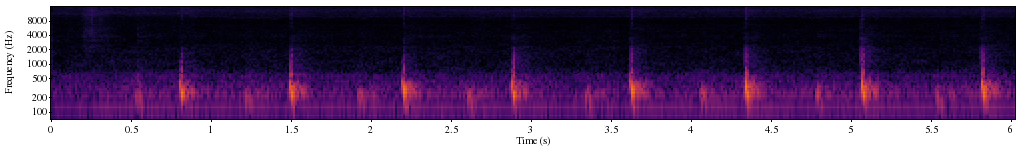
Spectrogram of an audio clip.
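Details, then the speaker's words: Mechanical aortic valve replacement heard in an MRCP station 3 cardiovascular examination: regular heartbeat about 82 a minute with a sharp metallic click coinciding with the second heart sound. Prosthetic valve disease goes with a midline sternotomy scar. "in Artic valve replacement the click sound will coined with this2 concentrate and"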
